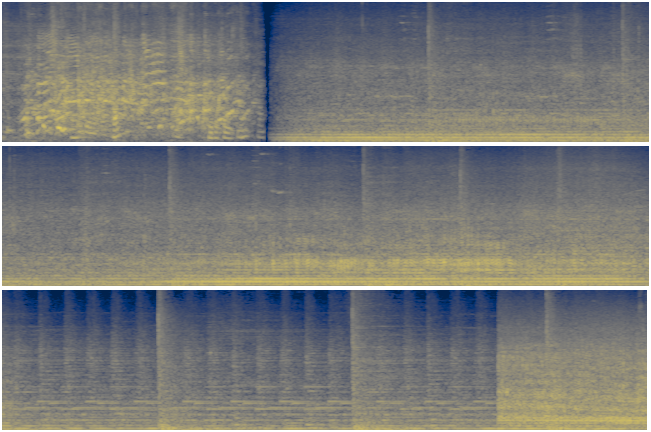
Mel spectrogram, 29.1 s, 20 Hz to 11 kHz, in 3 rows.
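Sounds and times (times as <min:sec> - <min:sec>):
low engine-like hum: 0:04.0 - 0:19.8, 0:26.8 - 0:29.0.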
